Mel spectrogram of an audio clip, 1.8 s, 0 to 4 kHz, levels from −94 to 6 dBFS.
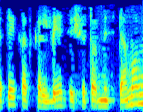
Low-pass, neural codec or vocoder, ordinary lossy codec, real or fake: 3.6 kHz; none; MP3, 16 kbps; real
